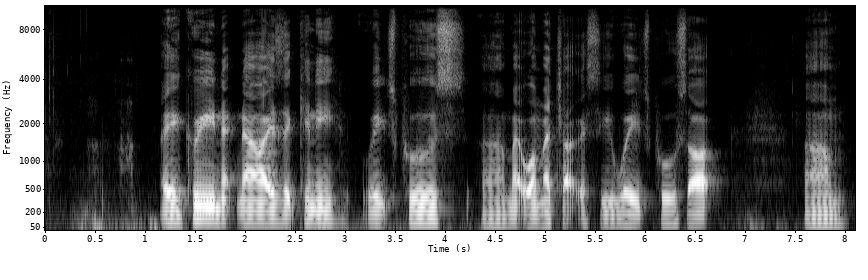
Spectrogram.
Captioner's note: speaking his language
